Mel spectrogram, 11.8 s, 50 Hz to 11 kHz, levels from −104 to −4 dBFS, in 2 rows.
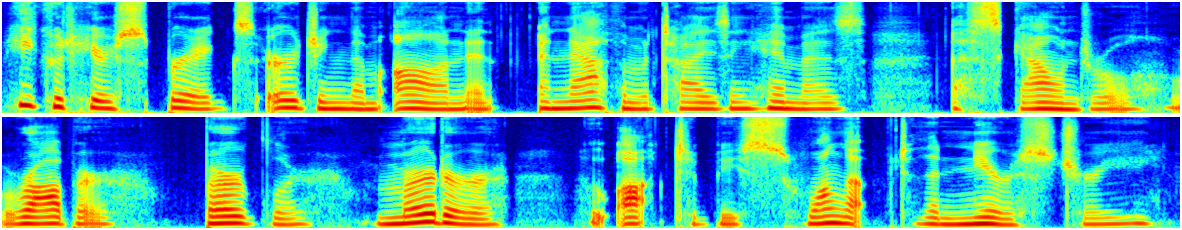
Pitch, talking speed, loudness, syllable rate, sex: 190 Hz, 130 wpm, -19 LUFS, 4.0 syllables/s, female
